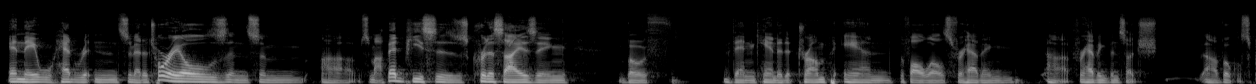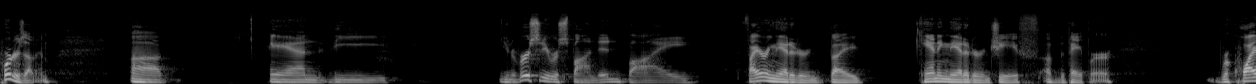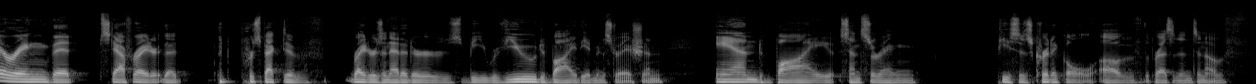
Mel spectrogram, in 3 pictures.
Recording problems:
none

